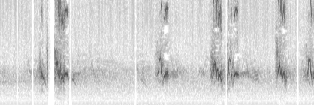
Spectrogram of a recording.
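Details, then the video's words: Nesting eagle keeps alert calling at an intruder bird flying near the nest: short, high, thin chirps spaced irregularly about every second, over a steady low hum. "Intruder At The Nest Eagle or Osprey ?"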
